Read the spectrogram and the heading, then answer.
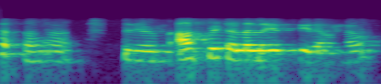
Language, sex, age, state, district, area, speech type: Kannada, female, 18-30, Karnataka, Hassan, rural, conversation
